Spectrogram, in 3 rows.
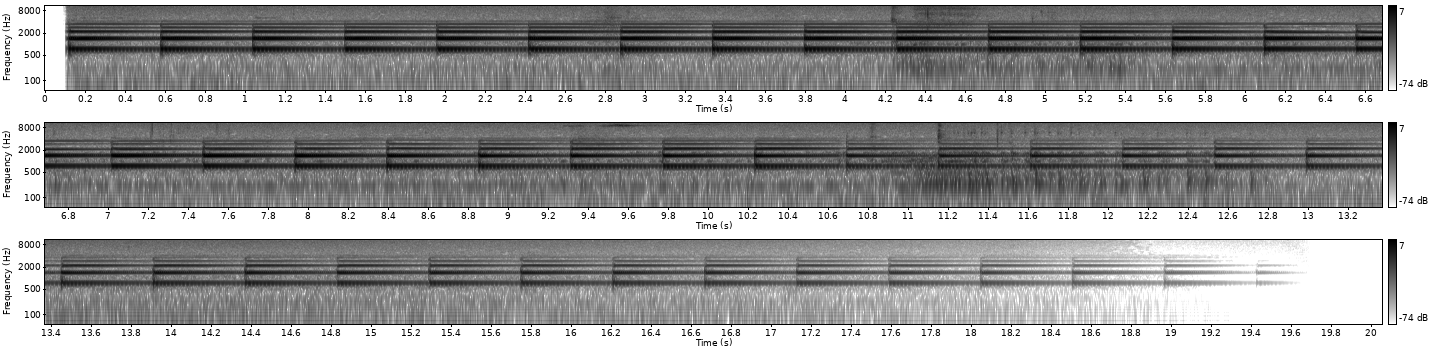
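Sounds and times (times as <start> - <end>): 
train: 0.1 - 19.6.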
